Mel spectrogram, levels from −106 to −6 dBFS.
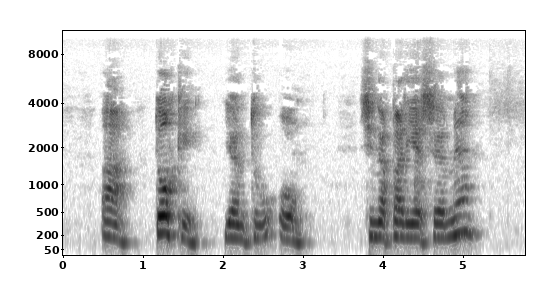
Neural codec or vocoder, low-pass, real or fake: none; 9.9 kHz; real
